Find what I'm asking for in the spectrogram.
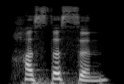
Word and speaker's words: hastasın: Justin, sen hastasın. – So that's how you say it. You are sick. Hasta. Sin.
